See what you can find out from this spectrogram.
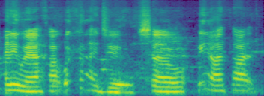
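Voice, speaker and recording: Talking fast in a medium-pitched voice, a middle-aged vampire shop owner rambles through a long story as a guest in a live convention interview. She's chatty and keeps restarting her sentences, and the recording is rough.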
